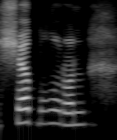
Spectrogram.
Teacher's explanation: Nah, huruf shinnya nggak boleh jadi sa, nggak boleh satur. Sya, tengah lidah menempel ke langit-langit atas.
